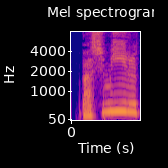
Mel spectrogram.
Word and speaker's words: VASIMR: 続けられている英語の略称である場所へまあは場所ミールと発音するばせまーす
